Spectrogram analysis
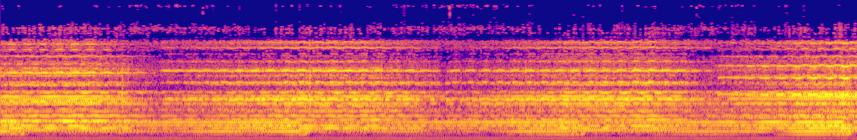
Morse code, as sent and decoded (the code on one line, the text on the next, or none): none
